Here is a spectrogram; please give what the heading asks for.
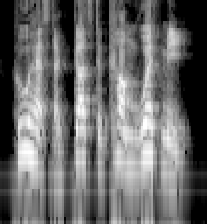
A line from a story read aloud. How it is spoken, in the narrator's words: did his best Jerry Maguire impression and shouted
